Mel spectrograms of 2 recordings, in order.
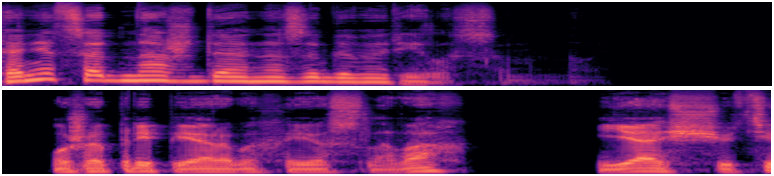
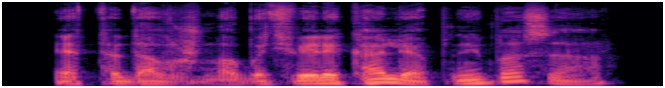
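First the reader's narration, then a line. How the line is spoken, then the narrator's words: Plain. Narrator (Russian): сказала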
